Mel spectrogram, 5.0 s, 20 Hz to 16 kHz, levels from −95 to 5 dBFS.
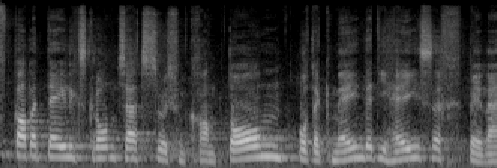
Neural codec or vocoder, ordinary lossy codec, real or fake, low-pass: codec, 44.1 kHz, 7.8 kbps, Pupu-Codec; none; fake; 14.4 kHz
